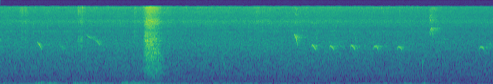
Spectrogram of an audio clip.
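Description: A small bird chirping in short, high, downward-sliding notes, scattered at first and then a quick run of five about three seconds in. A brief rustle comes about a second and a half in, over faint outdoor background noise.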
